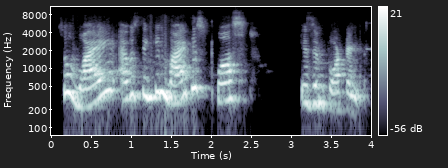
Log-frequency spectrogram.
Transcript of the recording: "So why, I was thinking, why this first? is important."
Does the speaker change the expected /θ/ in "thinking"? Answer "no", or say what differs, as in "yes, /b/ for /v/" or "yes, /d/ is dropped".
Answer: yes, /t/ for /θ/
